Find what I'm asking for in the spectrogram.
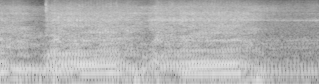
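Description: Motorcycle fitted with a loud FMF aftermarket exhaust revving close by, two rising throttle blips with a deep throbbing bark, settling to idle.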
